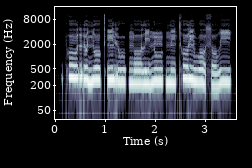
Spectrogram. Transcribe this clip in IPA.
pʰ oː˦ r ʊ˦˨ ɲ oː˦ kʼ ĩ˦ r u˦ | ŋ oː˨ l i˨ n ũ˦ | m ĩ˨ tʰ o˦ ɾ ĩ˦ w o˦˨ s o˨ β i˦

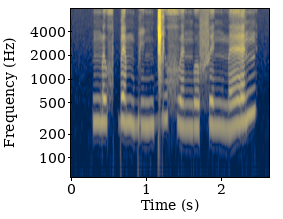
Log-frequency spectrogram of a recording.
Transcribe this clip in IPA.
ŋ͡m ɛ xʷ ɓ ɛ m b i ŋ ɡ͡ǁ i xʷ ɛ ŋ ʊ f e ŋ m ɛ ŋ

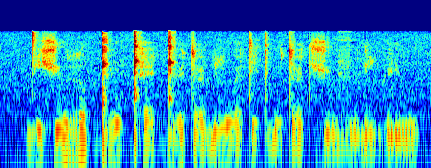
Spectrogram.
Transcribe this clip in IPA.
d̪ i xʲ u r o ɡ͡ǃ ø w ǃʰ ɛ ɡ͡ǃ ø t œ ɓ i w œ t i t ɓ u t œ t xʲ u v u ɗ i b ø ɾʲ u

